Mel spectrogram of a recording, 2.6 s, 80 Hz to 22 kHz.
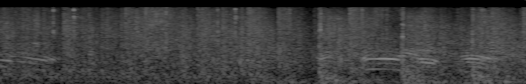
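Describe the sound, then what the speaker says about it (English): Autocannon fire in the Company of Heroes 2 strategy game, a dense rumbling battle mix with bursts of rapid gunfire and distant explosions under steady background din, no voices. "And hammered by auto cannon fire."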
